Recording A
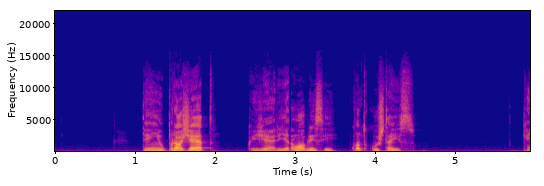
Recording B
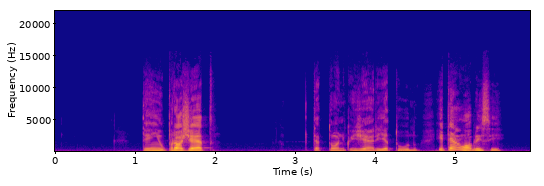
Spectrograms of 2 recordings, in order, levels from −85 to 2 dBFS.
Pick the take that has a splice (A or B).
A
